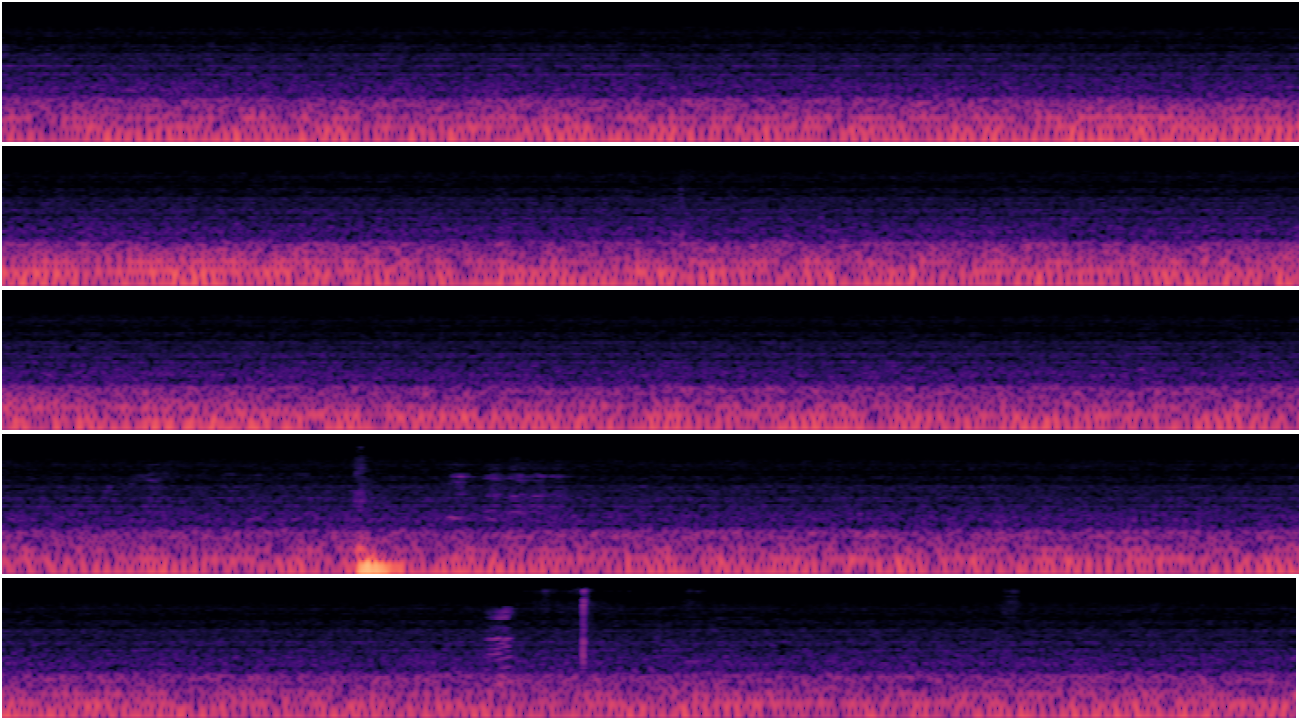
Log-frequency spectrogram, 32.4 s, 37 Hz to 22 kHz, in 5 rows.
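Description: A vehicle's engine idling, heard from inside the cab as a steady low rumble, with one loud dull thump about 21 seconds in.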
